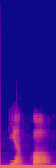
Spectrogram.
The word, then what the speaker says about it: piancó: Se a sílaba tônica é a última, exemplo, a palavra piancó, ó, é a última sílaba que eu pronuncio com mais intensidade, ó, mais força, piancó.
